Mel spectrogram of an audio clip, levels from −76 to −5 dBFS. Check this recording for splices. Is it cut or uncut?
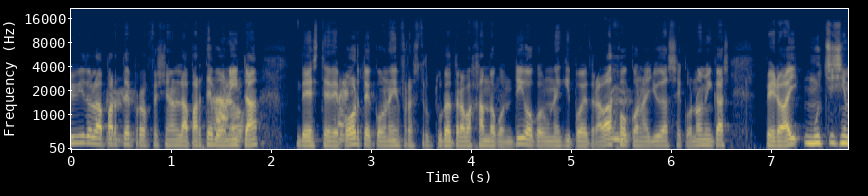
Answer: uncut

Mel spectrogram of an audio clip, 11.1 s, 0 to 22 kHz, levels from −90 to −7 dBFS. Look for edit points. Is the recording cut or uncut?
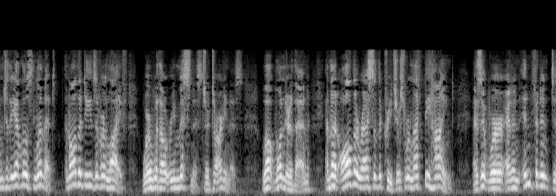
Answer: cut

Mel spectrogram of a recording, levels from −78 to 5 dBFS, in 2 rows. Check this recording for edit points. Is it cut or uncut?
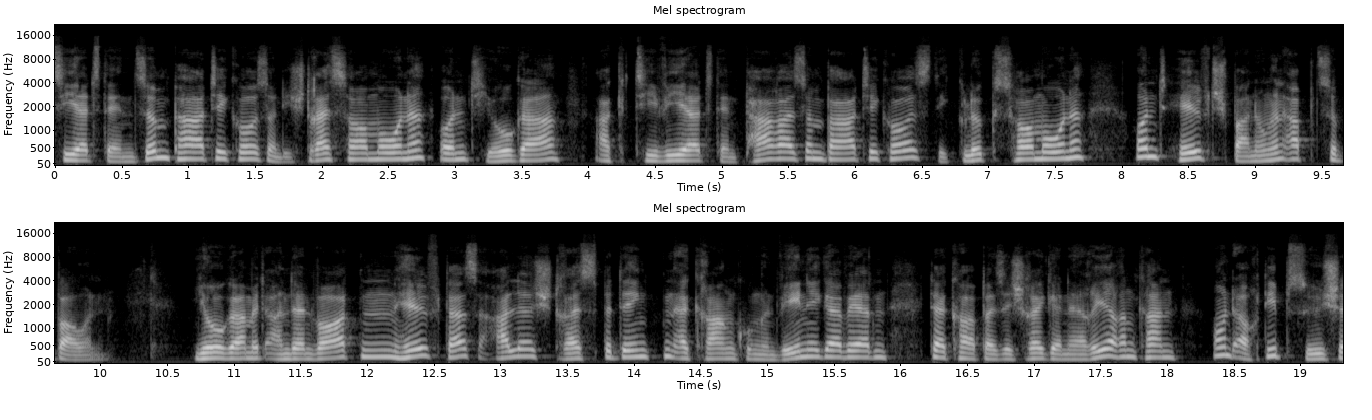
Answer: cut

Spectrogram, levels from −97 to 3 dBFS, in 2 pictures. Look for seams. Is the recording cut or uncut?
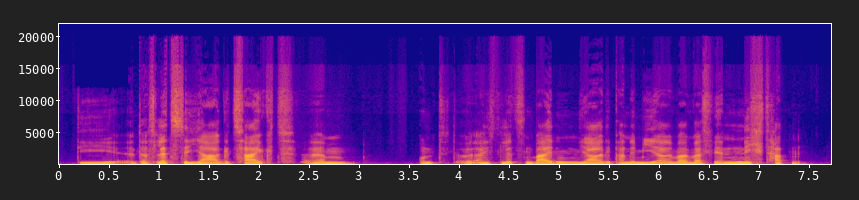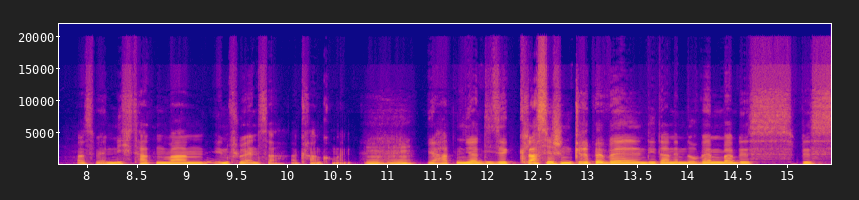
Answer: uncut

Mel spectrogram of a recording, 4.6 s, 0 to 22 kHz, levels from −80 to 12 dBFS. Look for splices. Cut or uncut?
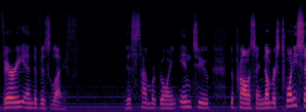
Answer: cut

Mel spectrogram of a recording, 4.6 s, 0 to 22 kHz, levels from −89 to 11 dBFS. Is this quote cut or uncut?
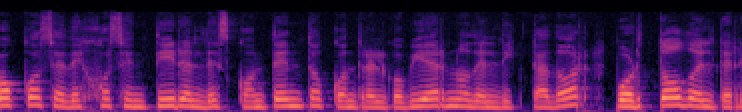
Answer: cut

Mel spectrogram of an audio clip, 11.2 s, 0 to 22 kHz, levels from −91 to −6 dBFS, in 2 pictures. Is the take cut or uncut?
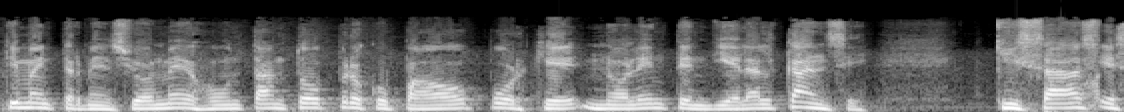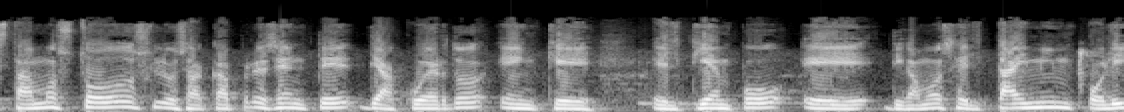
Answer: cut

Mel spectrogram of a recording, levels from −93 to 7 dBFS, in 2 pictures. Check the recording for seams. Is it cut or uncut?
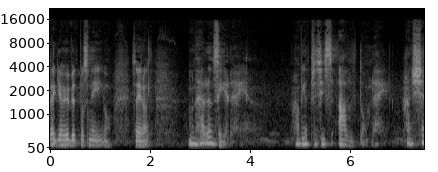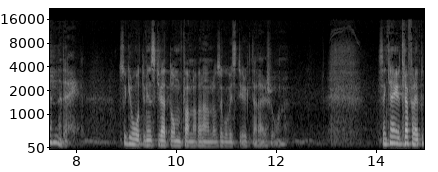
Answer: uncut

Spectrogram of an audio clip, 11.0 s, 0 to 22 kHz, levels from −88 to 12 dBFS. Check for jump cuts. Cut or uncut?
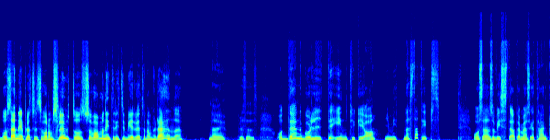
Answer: cut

